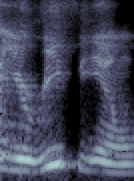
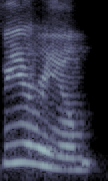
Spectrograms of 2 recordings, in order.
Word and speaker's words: Ethereum: ] everybody talking about urethium whatever the hell that is sirium yeah eureka uretha i'm gonna need you to pronounce these words correctly what is it ethereum i'm gonna need you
